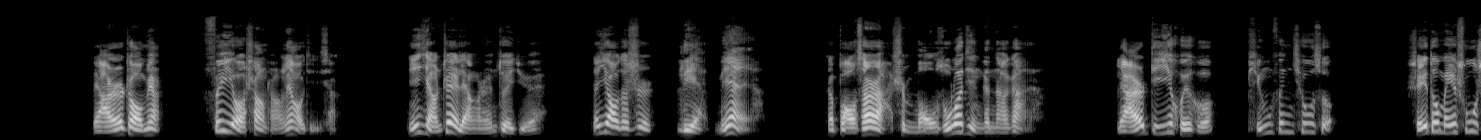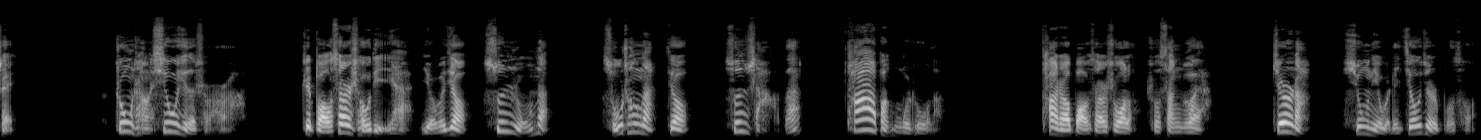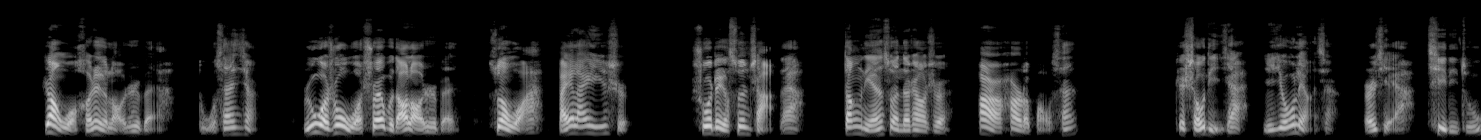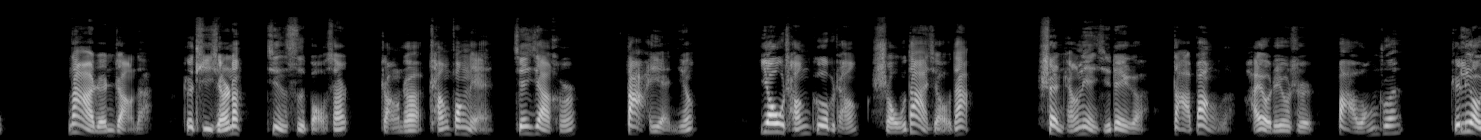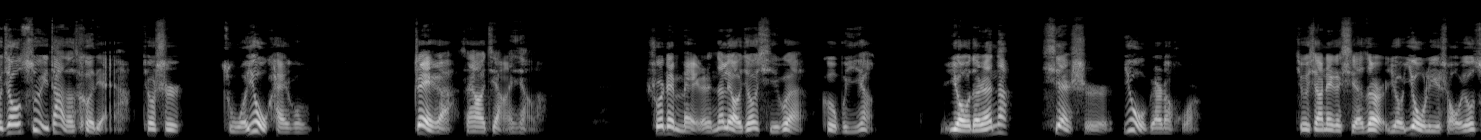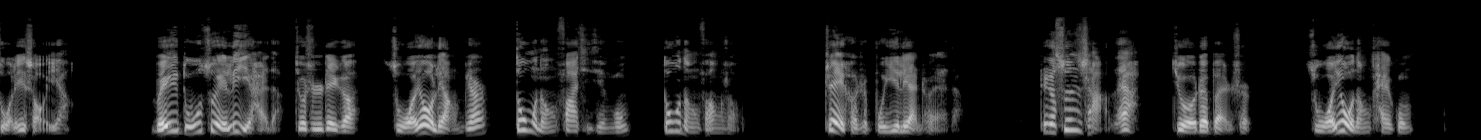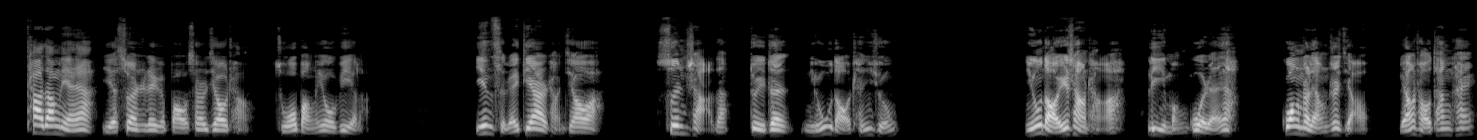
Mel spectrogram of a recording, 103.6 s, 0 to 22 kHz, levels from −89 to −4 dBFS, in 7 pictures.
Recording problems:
thin; somewhat; fading below 300 Hz

